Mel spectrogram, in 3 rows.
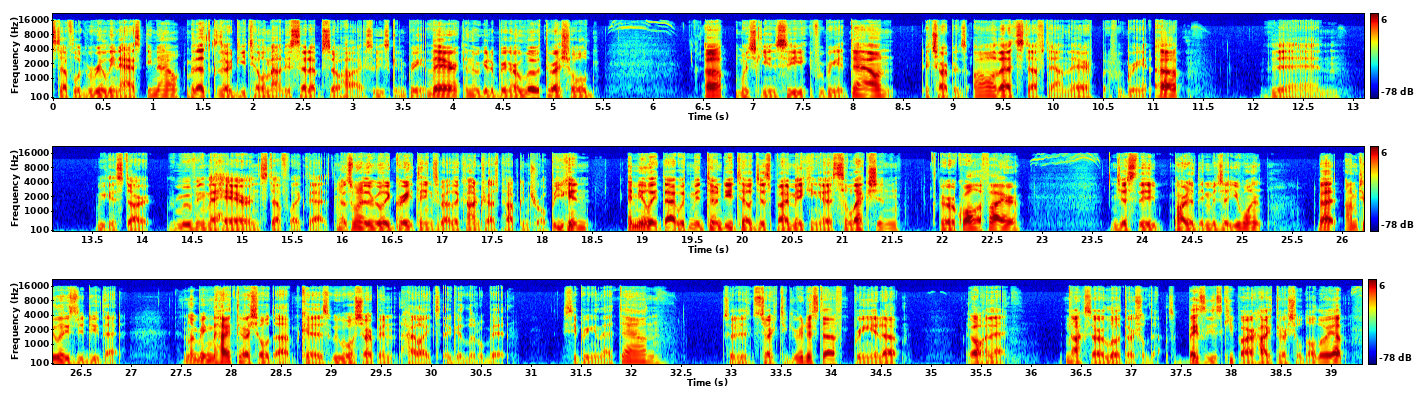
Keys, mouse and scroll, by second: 3.6 click, 5.6 click, 27.9 click.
